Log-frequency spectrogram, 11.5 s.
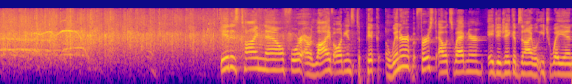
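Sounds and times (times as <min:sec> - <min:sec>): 
live audience clapping: 0:00.0 - 0:06.7
speech: 0:04.4 - 0:11.4.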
